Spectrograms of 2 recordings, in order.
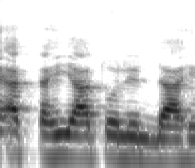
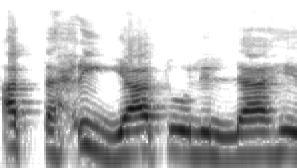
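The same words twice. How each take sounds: First: The phrase is said quickly and rushed. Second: The phrase is said slowly with pauses. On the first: The speaker calls it wrong. "लोग क्या कहते हैं" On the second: The speaker calls it right. "आराम आराम से ठहर ठहर करके"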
